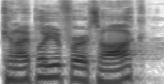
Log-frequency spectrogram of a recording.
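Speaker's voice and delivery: high, loud friendly call; hammed-up cheerful summons; mock call-out. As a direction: Julia calling Gabby aside, high and loud. Voicing Julia pulling Gabby aside.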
